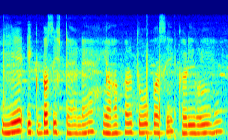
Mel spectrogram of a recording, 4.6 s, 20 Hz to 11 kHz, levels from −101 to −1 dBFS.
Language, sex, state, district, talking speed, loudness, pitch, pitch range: Hindi, female, Uttar Pradesh, Saharanpur, 160 wpm, -19 LUFS, 200 Hz, 190-215 Hz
